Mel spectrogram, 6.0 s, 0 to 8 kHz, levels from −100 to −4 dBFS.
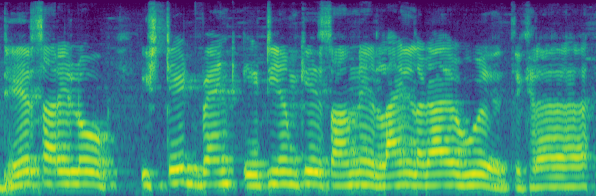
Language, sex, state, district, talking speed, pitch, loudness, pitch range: Hindi, male, Uttar Pradesh, Lucknow, 140 wpm, 175 Hz, -14 LUFS, 165-190 Hz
